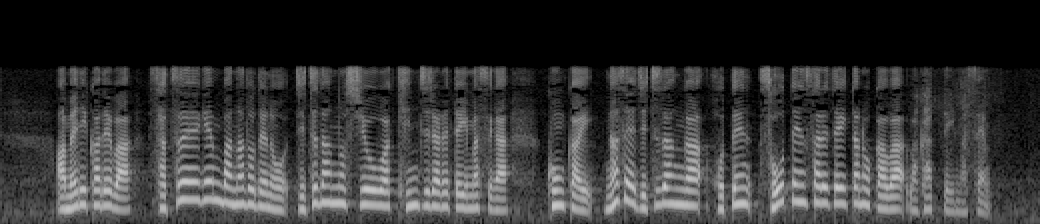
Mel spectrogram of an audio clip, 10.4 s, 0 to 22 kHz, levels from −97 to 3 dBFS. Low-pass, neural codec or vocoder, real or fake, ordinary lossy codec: 7.2 kHz; none; real; none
